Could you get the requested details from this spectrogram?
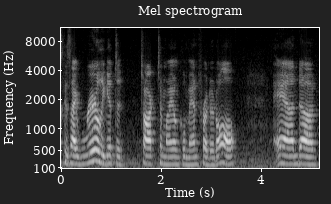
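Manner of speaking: ordinary talk, nothing marked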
